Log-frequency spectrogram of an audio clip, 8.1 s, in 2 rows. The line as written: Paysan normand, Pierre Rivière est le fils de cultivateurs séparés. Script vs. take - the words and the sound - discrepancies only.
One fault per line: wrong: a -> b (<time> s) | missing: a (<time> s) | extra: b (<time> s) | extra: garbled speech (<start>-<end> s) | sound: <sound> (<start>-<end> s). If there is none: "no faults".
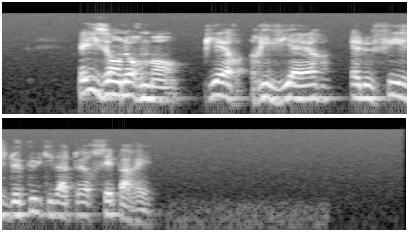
no faults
